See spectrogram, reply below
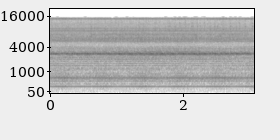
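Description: High, steady cutting whine that pulses up and down in a regular rhythm; the spindle is surging while cutting, cause unknown.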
